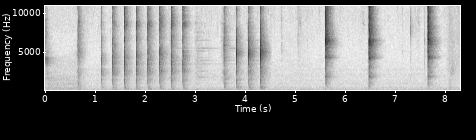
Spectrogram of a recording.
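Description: Small hammer tapping on the metal of a pocket knife: a quick run of light taps, a short second run, then three harder, ringing blows spaced about a second apart near the end.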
